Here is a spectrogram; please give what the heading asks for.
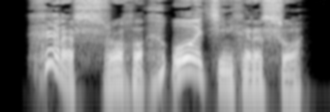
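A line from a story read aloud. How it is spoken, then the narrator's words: Relieved laughing old man. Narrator (Russian): Старик рассмеялся, потому что теперь ему все стало невероятно просто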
